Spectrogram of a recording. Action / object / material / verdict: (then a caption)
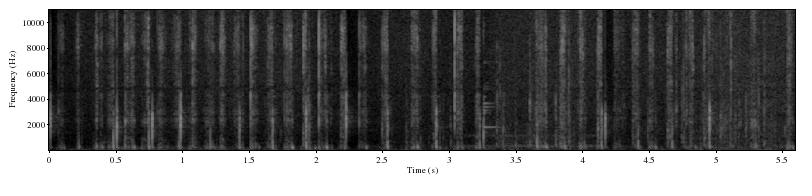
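tap / plastic joystick controller base / plastic / none. A black plastic joystick with a hollow base is held in both hands while fingertips and nails tap and scratch the base. The result is a quiet, rapid, irregular patter of short, dry, hollow taps with bright clicky edges, mixed with soft scratching between them.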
